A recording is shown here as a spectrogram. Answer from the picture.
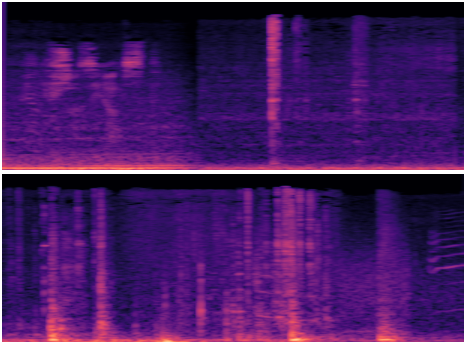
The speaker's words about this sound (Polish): To się drzwi nie chciało otworzyć, zapraszam.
